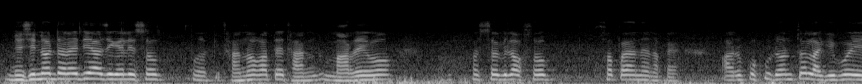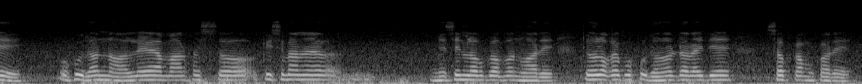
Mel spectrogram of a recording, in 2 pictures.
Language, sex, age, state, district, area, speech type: Assamese, female, 60+, Assam, Nalbari, rural, spontaneous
